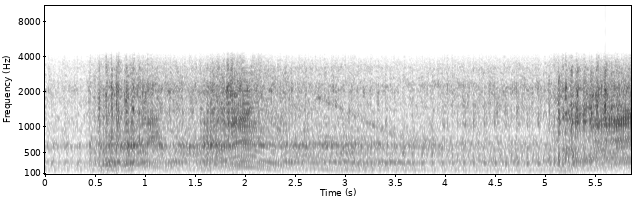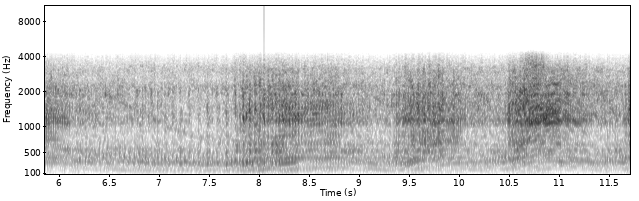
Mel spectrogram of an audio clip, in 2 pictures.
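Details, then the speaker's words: Honda Magna motorcycle idling and blipped, slowly losing rpm until it dies, with a stumbling missing beat on cylinder 2, whose plug was fouled black; whitish-blue smoke from left side despite cleaned carbs, new plugs, oil, fresh gas. "maybe the sound of it you can hear it missing on that number two cylinder"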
